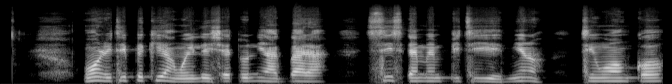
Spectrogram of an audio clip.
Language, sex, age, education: Yoruba, male, 30-45, tertiary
